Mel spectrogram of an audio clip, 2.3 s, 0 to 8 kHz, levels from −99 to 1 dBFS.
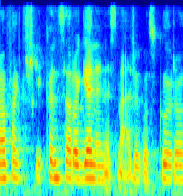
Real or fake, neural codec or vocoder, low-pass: fake; codec, 44.1 kHz, 7.8 kbps, DAC; 7.2 kHz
